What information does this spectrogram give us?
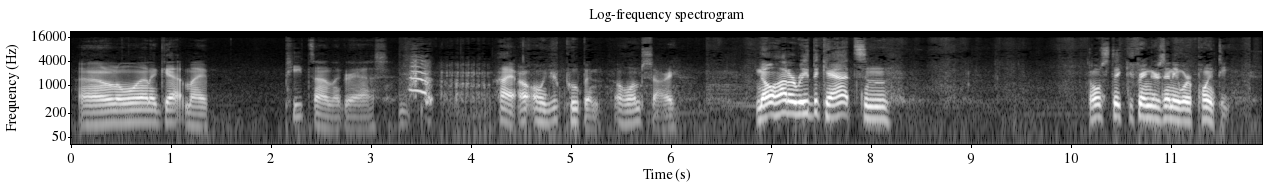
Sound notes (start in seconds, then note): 3.1 squeaks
